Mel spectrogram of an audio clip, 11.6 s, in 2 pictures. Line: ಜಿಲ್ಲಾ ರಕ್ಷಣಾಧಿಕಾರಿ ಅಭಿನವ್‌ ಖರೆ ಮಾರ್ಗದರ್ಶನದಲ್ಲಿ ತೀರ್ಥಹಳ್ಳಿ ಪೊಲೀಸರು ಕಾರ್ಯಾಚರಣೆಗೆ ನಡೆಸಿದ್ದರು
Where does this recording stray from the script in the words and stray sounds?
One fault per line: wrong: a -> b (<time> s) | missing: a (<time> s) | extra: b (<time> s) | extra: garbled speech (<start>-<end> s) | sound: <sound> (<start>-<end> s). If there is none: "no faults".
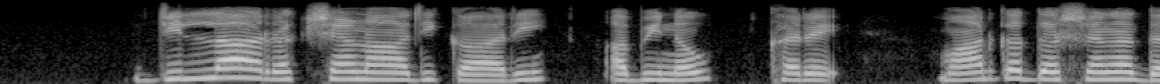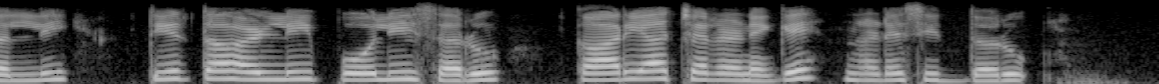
no faults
